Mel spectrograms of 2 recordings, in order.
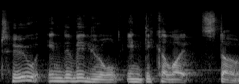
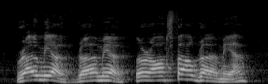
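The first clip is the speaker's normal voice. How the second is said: Birmingham (Brummie) accent, pitched up; 6 semitones higher, 3 dB louder than usual. Reading a Shakespeare line aloud as a joke: Brummie accent. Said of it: "the best accent to read Shakespeare in, Brummie accent".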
